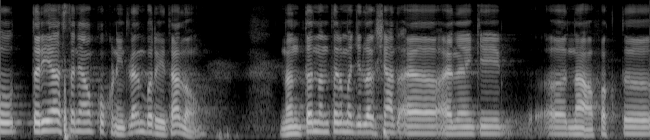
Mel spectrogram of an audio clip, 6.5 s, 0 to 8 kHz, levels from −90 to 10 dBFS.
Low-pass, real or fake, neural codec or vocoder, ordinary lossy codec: 7.2 kHz; fake; vocoder, 44.1 kHz, 128 mel bands every 256 samples, BigVGAN v2; none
